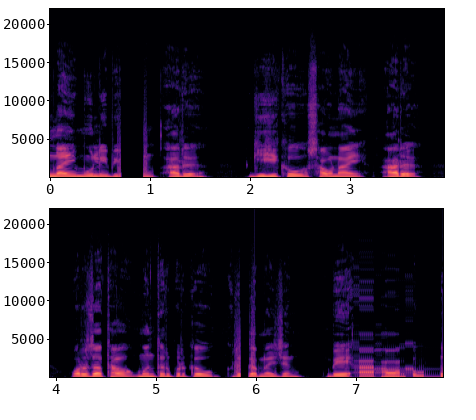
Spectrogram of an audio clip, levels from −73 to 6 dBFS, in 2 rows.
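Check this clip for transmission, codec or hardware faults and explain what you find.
Two kinds of fault are audible in this speech clip.

Intermittent contact at 0.68 to 0.98 s and 5.79 to 5.99 s: a loose connection opens for about 230 ms and 90 ms. The sound drops to faint hiss with crackle at each edge. The waveform shows a near-flat gap bounded by sharp spikes, and the spectrogram shows vertical broadband lines at the edges.

Robotic sound from repeated short buffers from 7.00 to 7.86 s: a rigid, metallic 50 Hz buzz follows the speech only roughly, most likely from a 20 ms buffer being replayed because new audio arrives too slowly. Roughly seven-tenths of that stretch consists of repeats. The spectrogram shows evenly spaced 50 Hz harmonic stripes, and the waveform shows identical repeating cycles.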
